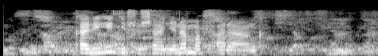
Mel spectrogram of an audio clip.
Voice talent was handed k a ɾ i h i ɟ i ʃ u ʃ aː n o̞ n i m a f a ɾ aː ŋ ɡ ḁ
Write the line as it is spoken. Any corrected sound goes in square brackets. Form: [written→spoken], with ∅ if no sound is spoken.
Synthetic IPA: k a ɾ i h i ɟ i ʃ u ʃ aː [n→ɲ] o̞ n [i→a] m a f a ɾ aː ŋ ɡ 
